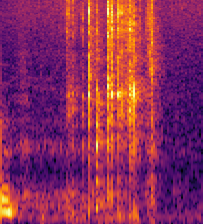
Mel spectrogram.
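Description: Handling noise: a quick run of light clicks and rustles, lasting about a second, as a sleeved arm brushes across a metal baking tray.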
